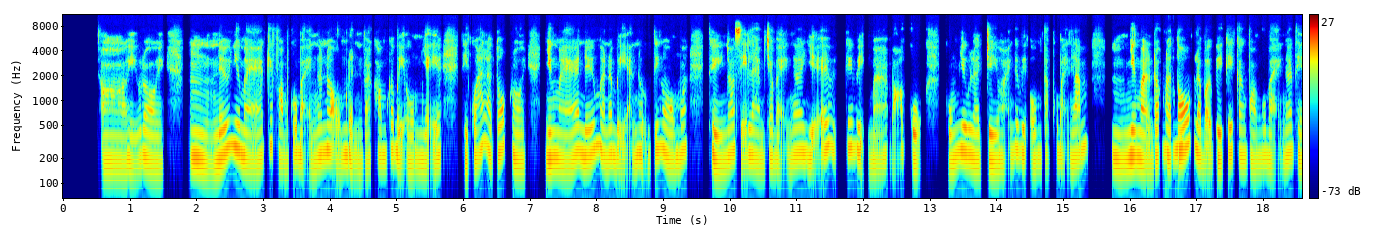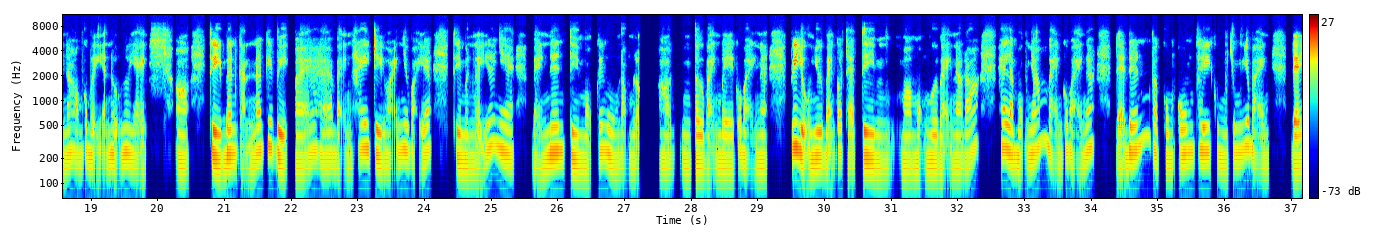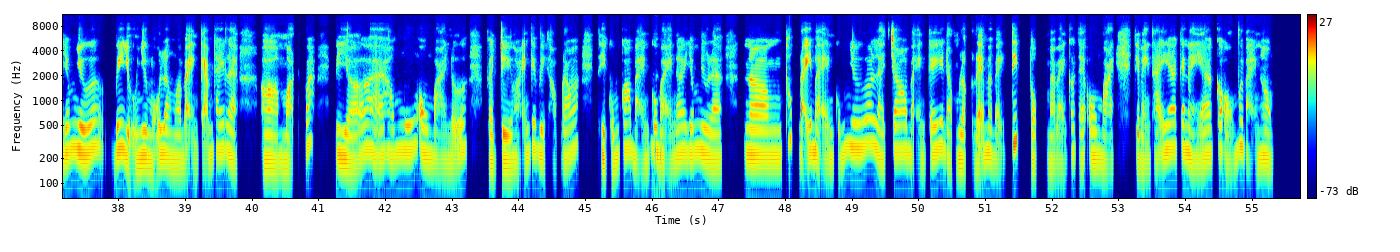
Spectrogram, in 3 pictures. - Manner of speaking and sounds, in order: other background noise
- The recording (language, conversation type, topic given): Vietnamese, advice, Làm thế nào để bỏ thói quen trì hoãn các công việc quan trọng?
